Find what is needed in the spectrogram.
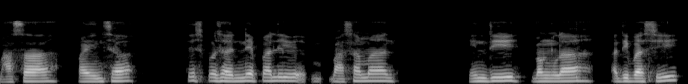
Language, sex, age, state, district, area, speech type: Nepali, male, 18-30, West Bengal, Jalpaiguri, rural, spontaneous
